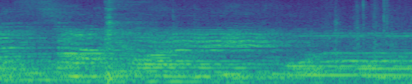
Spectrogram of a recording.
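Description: A choir singing in several voices, with held notes.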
